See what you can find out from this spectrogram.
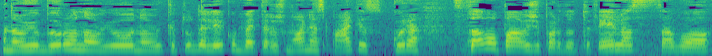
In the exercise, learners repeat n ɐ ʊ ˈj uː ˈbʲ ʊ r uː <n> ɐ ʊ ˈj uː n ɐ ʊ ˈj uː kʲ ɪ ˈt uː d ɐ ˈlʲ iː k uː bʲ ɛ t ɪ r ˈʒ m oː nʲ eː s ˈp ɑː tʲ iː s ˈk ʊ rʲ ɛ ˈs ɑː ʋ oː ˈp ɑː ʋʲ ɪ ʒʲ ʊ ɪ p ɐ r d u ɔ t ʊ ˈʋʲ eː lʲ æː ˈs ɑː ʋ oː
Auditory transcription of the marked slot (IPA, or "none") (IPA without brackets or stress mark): n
